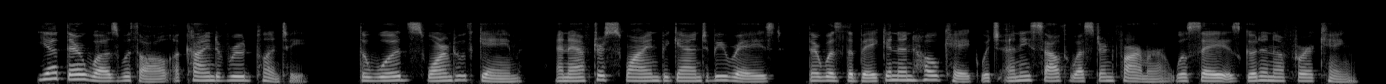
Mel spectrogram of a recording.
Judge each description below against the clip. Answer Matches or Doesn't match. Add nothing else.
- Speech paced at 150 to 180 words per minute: Matches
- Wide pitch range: Doesn't match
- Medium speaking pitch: Matches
